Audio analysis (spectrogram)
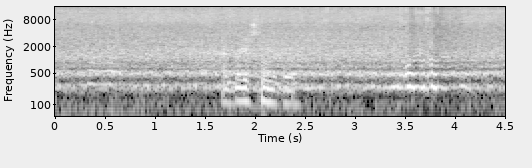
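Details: Africanized honey bees swarming in an old outhouse in Campbelville, Georgetown, Guyana, during removal of the swarm; a dense, steady, low buzzing hum fills the clip, with brief tonal voice-like sounds near the middle.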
